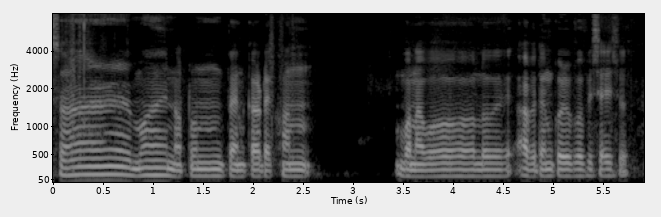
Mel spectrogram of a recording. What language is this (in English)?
Assamese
